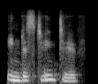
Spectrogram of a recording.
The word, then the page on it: indistinctive: Indian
